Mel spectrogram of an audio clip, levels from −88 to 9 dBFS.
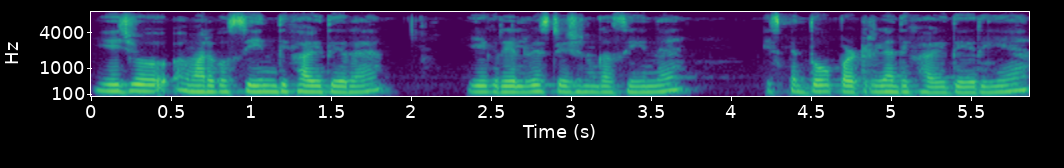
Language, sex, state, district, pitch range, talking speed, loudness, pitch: Hindi, female, Haryana, Rohtak, 160-180 Hz, 225 wpm, -18 LUFS, 165 Hz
